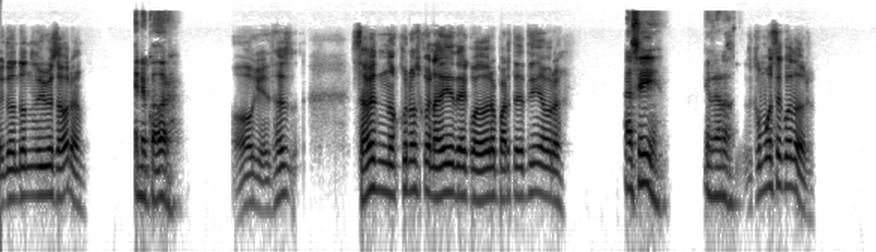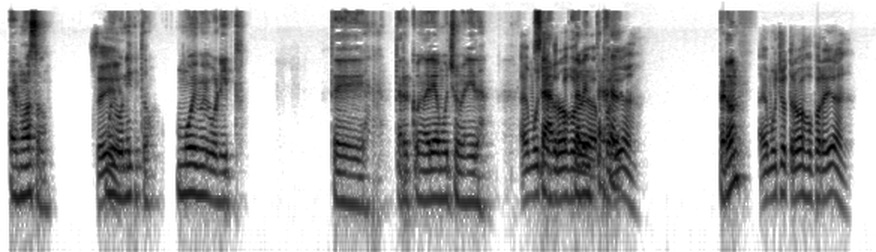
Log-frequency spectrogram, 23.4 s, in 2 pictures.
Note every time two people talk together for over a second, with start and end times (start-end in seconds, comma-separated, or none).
18.8-20.0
